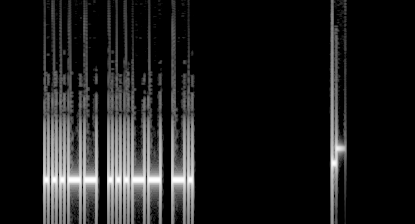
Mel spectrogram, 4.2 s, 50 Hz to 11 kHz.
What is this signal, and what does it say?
Morse code, heard as a keyed tone, about 30 wpm, 700 Hz. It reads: 33N
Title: Common Cut Numbers - 3-Digit 30wpm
